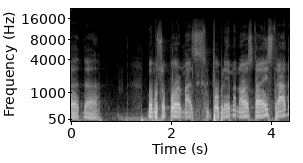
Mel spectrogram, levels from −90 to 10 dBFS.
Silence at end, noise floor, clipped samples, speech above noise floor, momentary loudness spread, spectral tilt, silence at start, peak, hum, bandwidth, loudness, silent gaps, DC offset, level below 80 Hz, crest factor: 0 s; -46 dBFS; under 0.1%; 29 dB; 9 LU; -7.5 dB/octave; 0 s; -4 dBFS; none; 13 kHz; -19 LUFS; none; under 0.1%; -32 dBFS; 16 dB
